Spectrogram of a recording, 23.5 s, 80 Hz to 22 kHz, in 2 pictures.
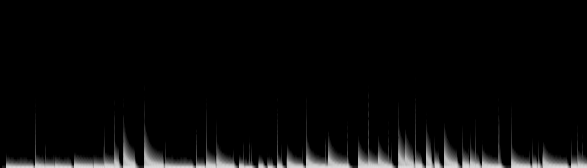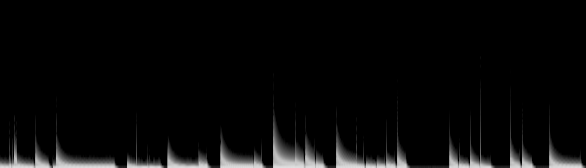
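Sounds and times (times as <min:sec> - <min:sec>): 
Filta Bass on a Novation UltraNova synthesizer: 0:00.1 - 0:19.9, 0:20.8 - 0:23.4.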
